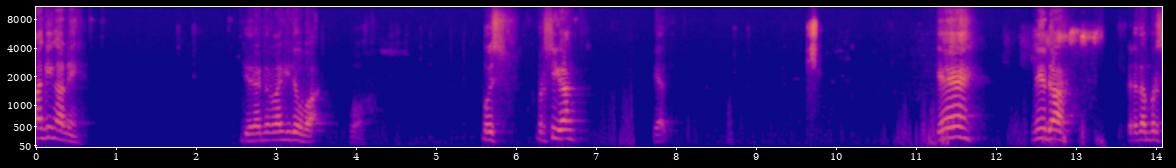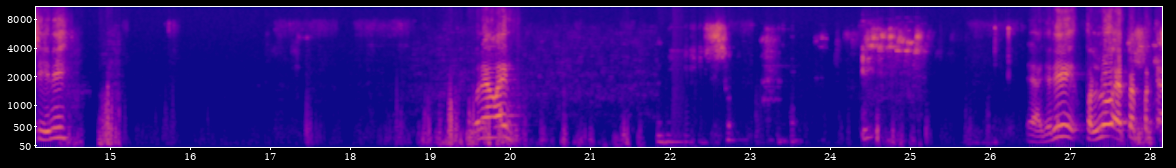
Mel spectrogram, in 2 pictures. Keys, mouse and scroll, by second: 0.8 click.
